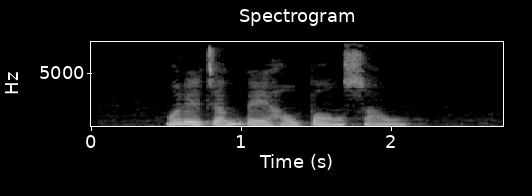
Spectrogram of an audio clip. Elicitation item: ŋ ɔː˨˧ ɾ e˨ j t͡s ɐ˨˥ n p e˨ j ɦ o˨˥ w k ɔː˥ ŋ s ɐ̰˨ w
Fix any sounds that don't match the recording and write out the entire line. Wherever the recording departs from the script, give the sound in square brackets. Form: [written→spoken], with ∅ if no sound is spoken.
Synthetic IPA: ŋ ɔː˨˧ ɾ e˨ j t͡s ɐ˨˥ n p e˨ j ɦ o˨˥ w [k→p] ɔː˥ ŋ s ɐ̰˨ w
